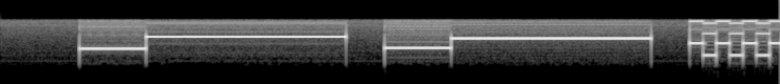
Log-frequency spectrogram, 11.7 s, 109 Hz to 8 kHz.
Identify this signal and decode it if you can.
Two-tone page, heard as a one-second tone, then a three-second tone, about 670 then 1220 Hz, about 690 then 1120 Hz. It is heard from 1.2 to 9.8 s.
